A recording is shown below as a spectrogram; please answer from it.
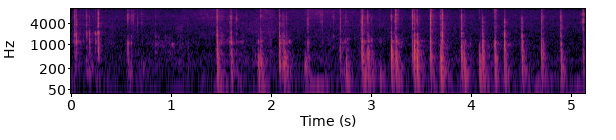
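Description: A yellow all-purpose cleaner spray bottle with a white and blue plastic trigger head is tapped with fingertips and nails around the trigger and neck. A few slow, light taps come first, then a quicker run of sharp, dry plastic clicks and knocks, about twenty taps in all, each dying away almost at once.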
